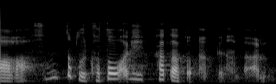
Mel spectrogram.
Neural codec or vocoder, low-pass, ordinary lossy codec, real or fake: autoencoder, 22.05 kHz, a latent of 192 numbers a frame, VITS, trained on one speaker; 7.2 kHz; none; fake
